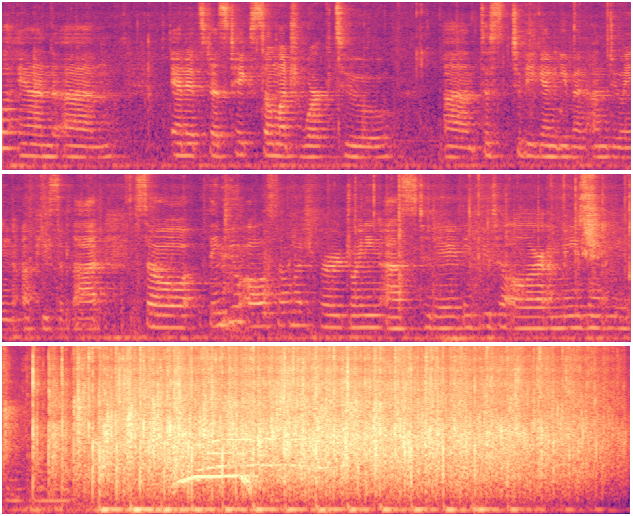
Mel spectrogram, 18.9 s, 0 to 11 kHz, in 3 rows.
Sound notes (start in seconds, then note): 12.6 audience applauding; 13.1 audience cheering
